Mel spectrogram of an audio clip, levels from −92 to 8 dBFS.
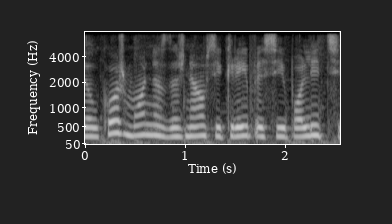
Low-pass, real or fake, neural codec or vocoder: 7.2 kHz; real; none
